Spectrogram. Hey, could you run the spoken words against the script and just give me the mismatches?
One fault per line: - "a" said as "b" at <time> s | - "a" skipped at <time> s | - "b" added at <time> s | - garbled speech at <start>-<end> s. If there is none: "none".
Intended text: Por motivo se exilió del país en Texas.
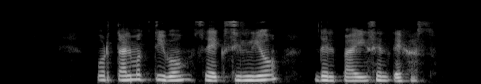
- "tal" added at 1.1 s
